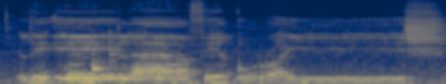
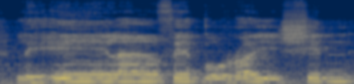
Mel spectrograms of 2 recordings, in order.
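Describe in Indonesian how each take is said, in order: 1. Diftongnya dipanjangkan saat berhenti. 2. Diftongnya pendek dan bersambung dengan kata berikutnya. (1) "kalau berhenti ... menjadi panjang" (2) "kalau disambung ... Roy-nya pendek"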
